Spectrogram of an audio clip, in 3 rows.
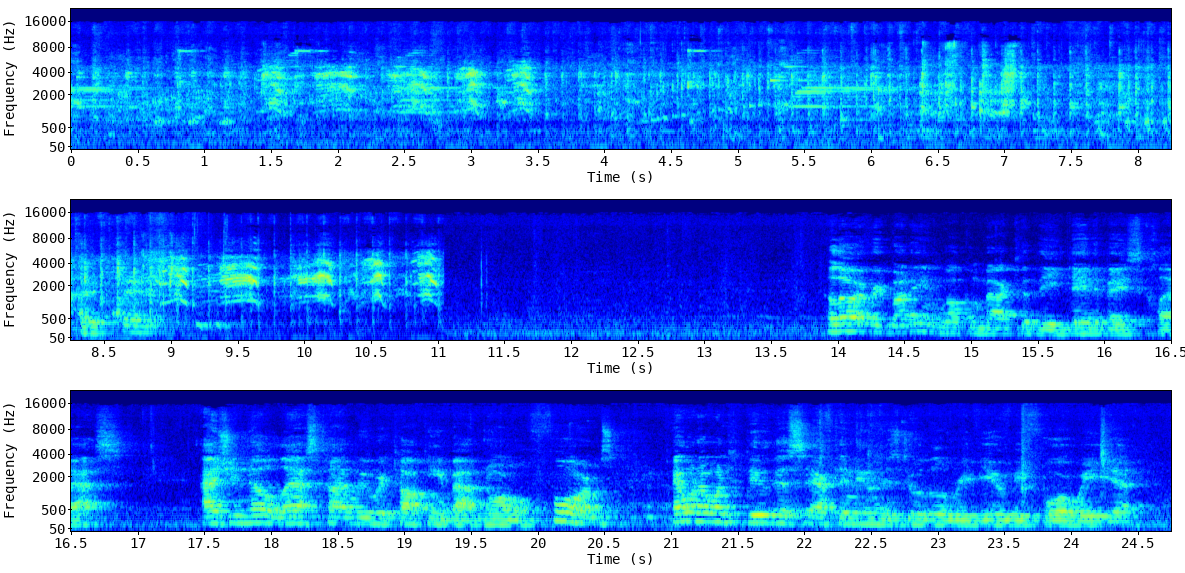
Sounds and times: Squawk: 0.0 - 11.1
Speech: 8.3 - 9.0, 13.9 - 24.6.

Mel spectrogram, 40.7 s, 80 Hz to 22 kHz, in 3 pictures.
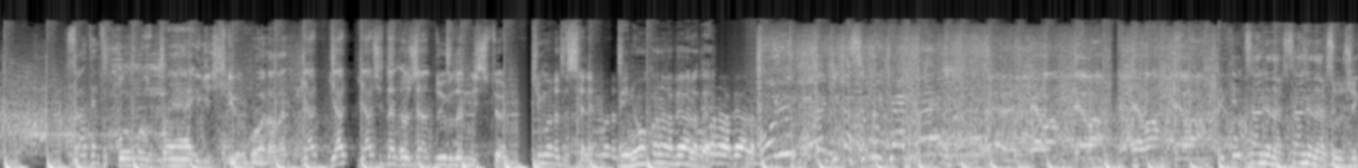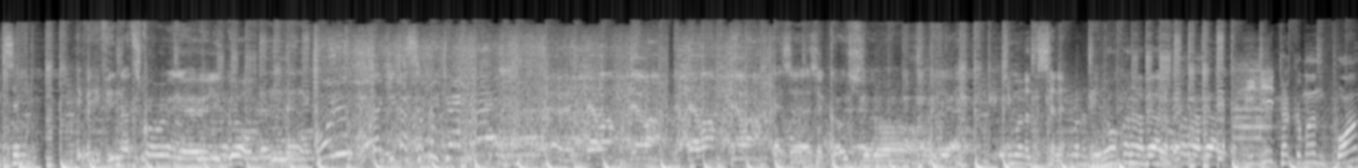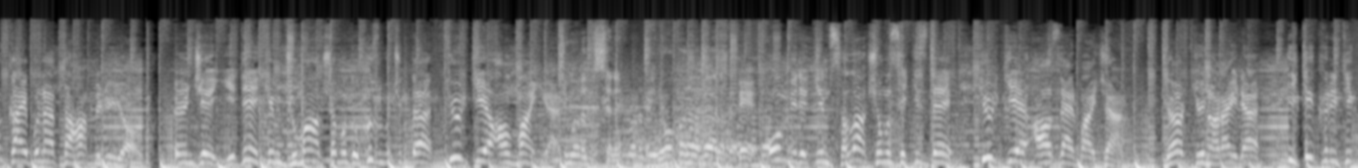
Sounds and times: Music: 0.0 - 40.7
Speech: 0.7 - 9.0, 26.0 - 40.7.

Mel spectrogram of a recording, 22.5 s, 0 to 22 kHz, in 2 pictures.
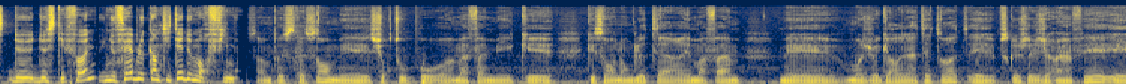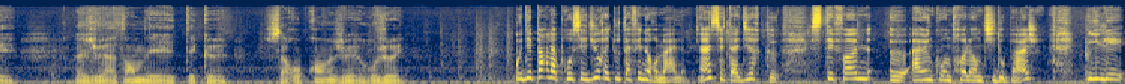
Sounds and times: Speech: 0.0 - 11.4, 12.0 - 15.4, 16.4 - 22.5.

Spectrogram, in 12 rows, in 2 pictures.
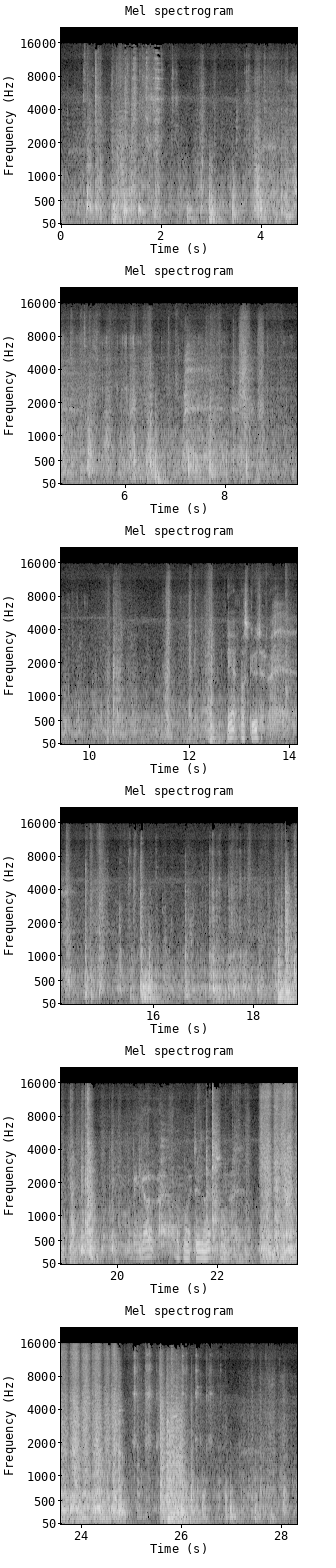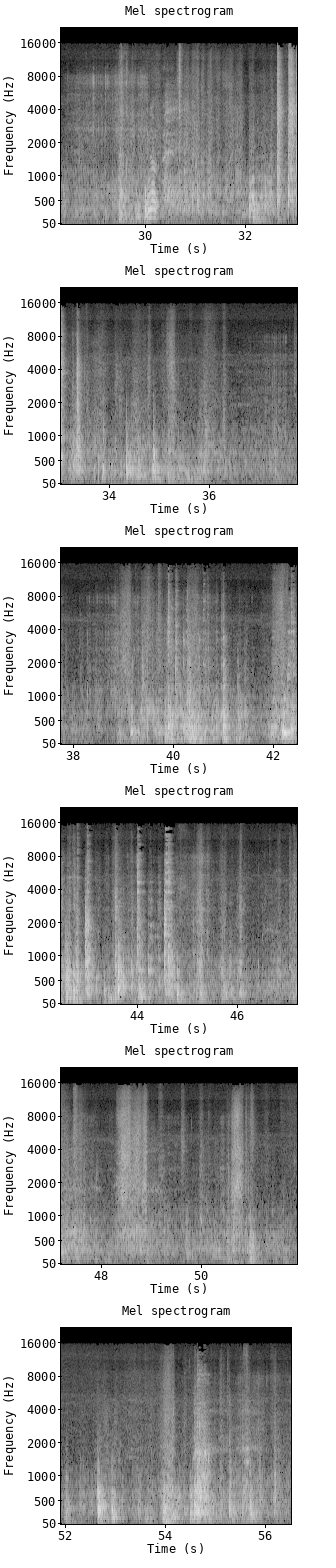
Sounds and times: Wood: 21.7 - 35.3.

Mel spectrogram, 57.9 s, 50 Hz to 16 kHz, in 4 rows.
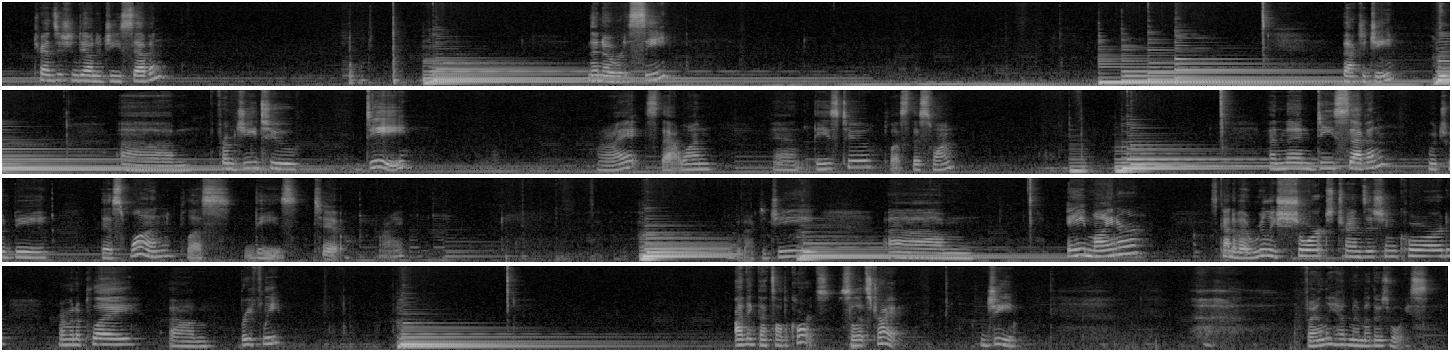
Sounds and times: Acoustic guitar: 0.0 - 1.3, 3.4 - 23.0, 24.8 - 30.6, 32.4 - 40.4, 46.6 - 50.9
Inside, small room: 0.0 - 57.9
Speech: 0.4 - 1.7, 5.9 - 6.8, 13.4 - 14.0, 15.7 - 17.5, 18.1 - 18.6, 20.4 - 21.6, 22.2 - 24.1, 27.2 - 33.0, 36.3 - 37.1, 37.8 - 38.8, 39.6 - 40.5, 41.1 - 46.3, 50.8 - 52.5, 53.2 - 53.7, 56.4 - 57.8.

